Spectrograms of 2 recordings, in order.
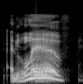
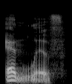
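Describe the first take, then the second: First: Loud, exultant meme-quote shout; big hammed-up cheer; Ted Lasso. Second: Said in the usual way. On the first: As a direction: belt it out like a rallying cry. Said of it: "That Ted Lasso, like, gif, meme". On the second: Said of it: "and he's like".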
